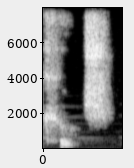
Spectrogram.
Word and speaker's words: Couch: is the mausoleum of era cooch c-o-u-c-h spelled like couch ira for the first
